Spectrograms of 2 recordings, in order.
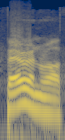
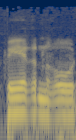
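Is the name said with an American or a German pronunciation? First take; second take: American; German. First: The name is said with American English sounds. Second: The name is said with German sounds. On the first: "the American English way" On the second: "in German"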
